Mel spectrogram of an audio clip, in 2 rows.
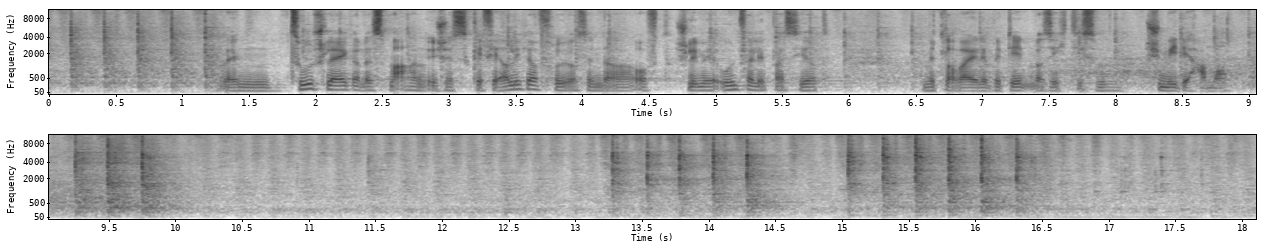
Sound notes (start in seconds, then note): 9.5 cheeping rattling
